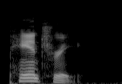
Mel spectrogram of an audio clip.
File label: "pantry", English voice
